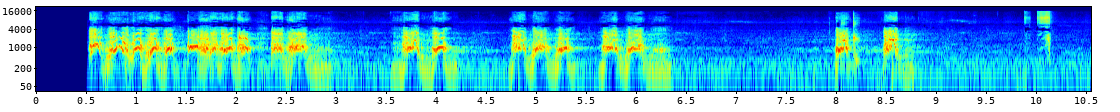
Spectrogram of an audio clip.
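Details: Belgian Malinois puppies named Chamki and Chimki giving loud, sharp bursts of yipping barks in clustered runs, with short pauses between bouts and a brief call near the end.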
